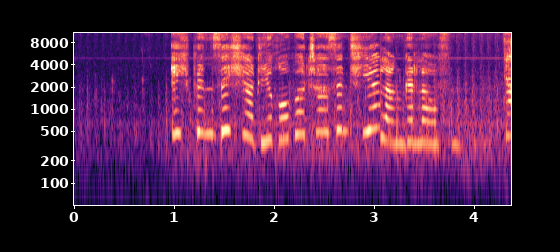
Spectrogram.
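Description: A young girl speaks with animation.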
